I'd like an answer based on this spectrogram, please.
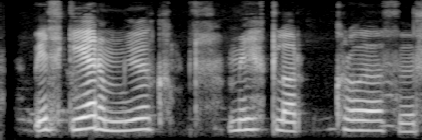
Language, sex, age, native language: Icelandic, male, 9, Icelandic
